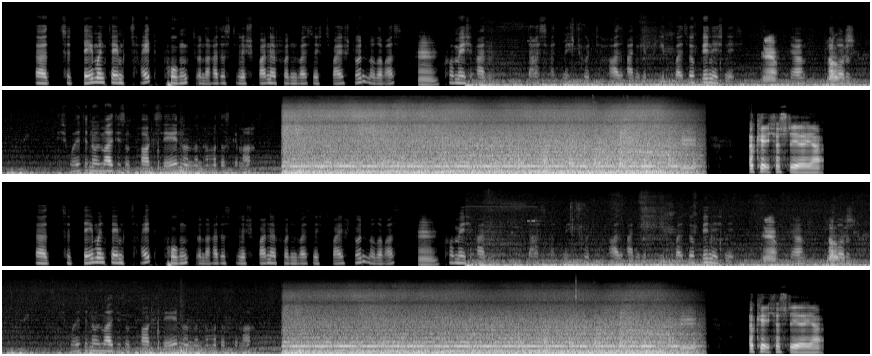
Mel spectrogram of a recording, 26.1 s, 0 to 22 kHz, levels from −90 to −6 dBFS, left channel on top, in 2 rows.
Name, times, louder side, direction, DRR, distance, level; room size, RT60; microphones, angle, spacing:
voice 1, 1.2-5.9 6.7-7.4 7.9-8.8 9.1-9.6 9.8-11.0 11.8-12.1 12.4-12.7 13.9-16.8 17.6-18.0, left 2 dB, 60° left, 7.3 m, -41 dB
Camera, 6.9-21.7, equal, 30° right, 3.4 m, -37 dB
sound 1, 17.2-23.6, left 2 dB, 85° left, 1.8 m, -24 dB
voice 2, 24.2-25.3, left 2 dB, 40° left, 4.4 m, -30 dB
open air
head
